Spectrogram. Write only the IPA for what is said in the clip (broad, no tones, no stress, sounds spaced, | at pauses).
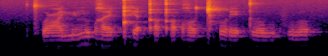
t͡sʼ o ʕ e mʲ ʊ n u ʔ ʁ ɛ e̯ ǃʰ e ʔ qʼ e qʼ o ʔ ʁ o ǀʰ o ɾ e ʔ t l o w u ʔ f u o̯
